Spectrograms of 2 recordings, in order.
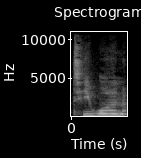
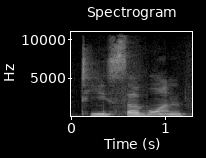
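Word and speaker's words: t₁: to it is t1 you might have a professor that might basically chop your head off and eat it for lunch if you don't say it correctly it is actually said to sub one it's because i've taught high school forever and i've gotten used to people just calling it t1 and i should not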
